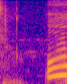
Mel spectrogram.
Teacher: اور پیش کی آواز او کی آواز ہے، جس میں ہونٹ اچھے سے گول کیے جاتے ہیں۔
